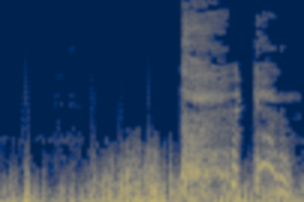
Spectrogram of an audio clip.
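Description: A man coughs twice in quick succession, two short harsh coughs about halfway through, over a steady low rumble of wind on the microphone.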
